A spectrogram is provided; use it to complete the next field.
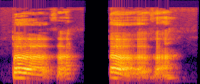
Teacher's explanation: EU, because it's closed with the V, it's a closed sound.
